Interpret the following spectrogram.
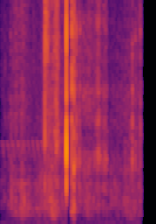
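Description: Footsteps walking through mown grass on a trail, with one sharp click about halfway through.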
